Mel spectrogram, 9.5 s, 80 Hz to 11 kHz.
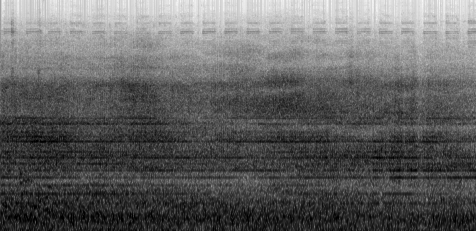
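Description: US Coast Guard MH-65 Dolphin helicopter hovering: a steady rotor and turbine roar with a whine of several steady tones over it.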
